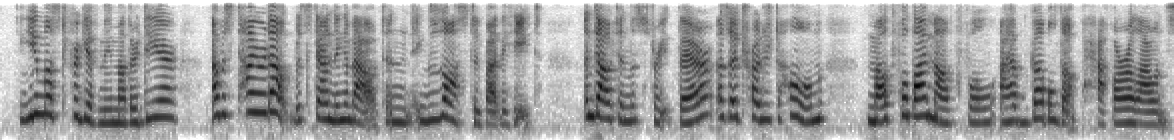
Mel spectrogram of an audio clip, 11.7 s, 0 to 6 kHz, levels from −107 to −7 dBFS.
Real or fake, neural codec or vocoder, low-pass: fake; vocoder, 44.1 kHz, 128 mel bands, Pupu-Vocoder; 5.4 kHz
